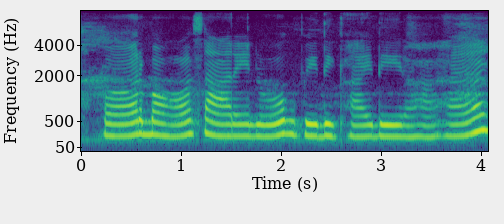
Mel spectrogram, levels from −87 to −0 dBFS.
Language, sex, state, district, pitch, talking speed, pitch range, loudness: Hindi, female, Chhattisgarh, Raipur, 220 Hz, 130 wpm, 210-235 Hz, -15 LUFS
